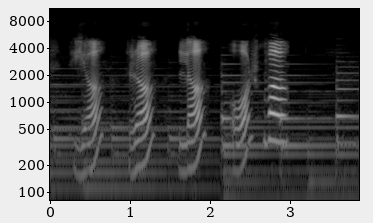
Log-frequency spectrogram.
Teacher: जिन व्यंजनों का उच्चारण स्वर तथा व्यंजन के मध्य का होता है, यानी जिनके उच्चारण के समय जीभ मुंह के किसी भी भाग को स्पर्श नहीं करती, उन्हें अंतस्थ कहते हैं। ये 4 प्रकार के होते हैं, य, र, ल और व।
